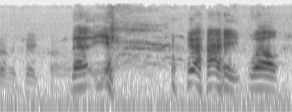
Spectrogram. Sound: chuckles

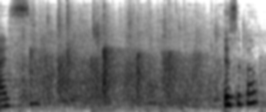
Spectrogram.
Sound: crowd applauding

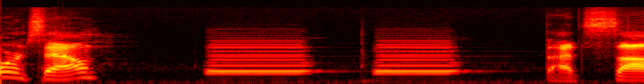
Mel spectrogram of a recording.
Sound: truck honking

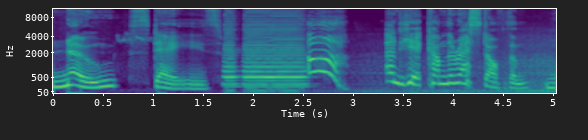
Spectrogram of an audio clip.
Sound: car horn tootles

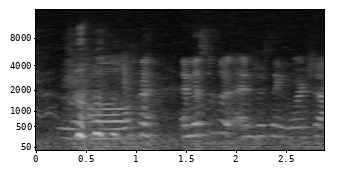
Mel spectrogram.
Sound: laughing

